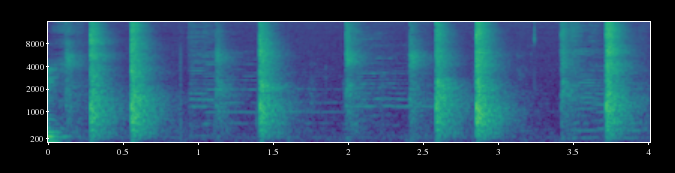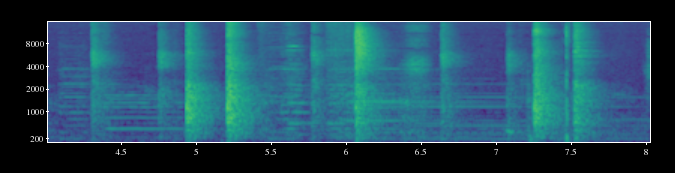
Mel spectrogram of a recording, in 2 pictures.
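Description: A guitar strummed without amplification while its multi-effects unit is out of action: short, sharp chord strikes, about two a second at an uneven pace, each dying away quickly.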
